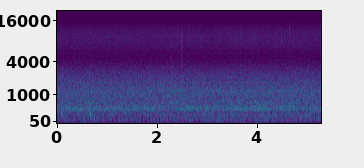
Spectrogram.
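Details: Honey bees at a large hive during a beekeeping intervention, the queen placed in a cage to avoid crushing her; a dense, steady buzzing hum holds throughout, with a few faint clicks and taps.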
